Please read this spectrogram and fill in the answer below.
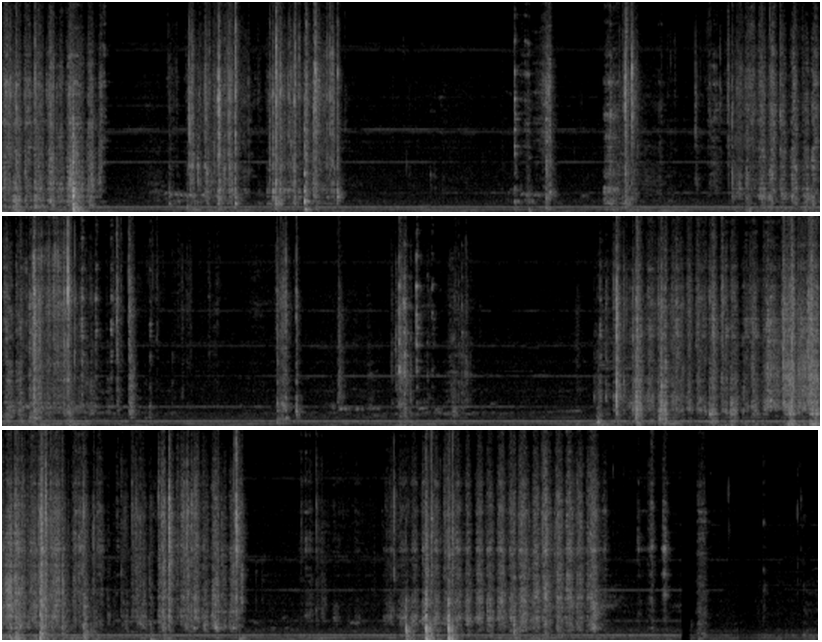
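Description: Kitchen knife sawing through crisp baked lavash rolls on a baking tray: crunchy scraping in a series of bursts with pauses between them.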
